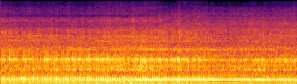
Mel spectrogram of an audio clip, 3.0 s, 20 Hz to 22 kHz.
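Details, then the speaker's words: Mazda RX7 FB rotary first start after flooding, cleared by cutting fuel pump power via ignition coil terminal while cranking: lumpy, uneven idle with low drone and irregular stumbles, heavy smoke. "so basically what we had to do um i was hitting the key i could tell it was flooding there is a terminal on one of the ignition coils that you can pull off and that kills power to the fuel pump"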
